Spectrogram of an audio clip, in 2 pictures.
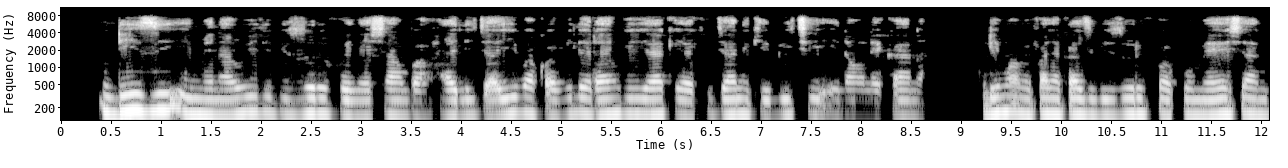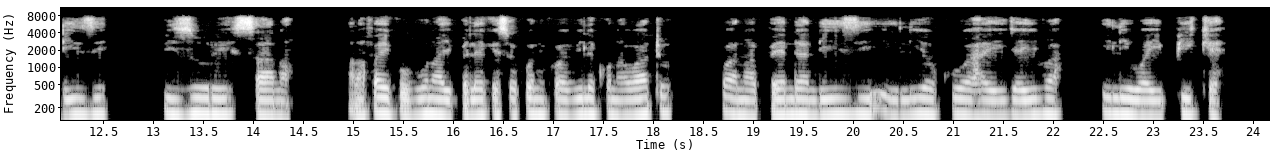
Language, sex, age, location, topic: Swahili, male, 18-24, Wajir, agriculture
